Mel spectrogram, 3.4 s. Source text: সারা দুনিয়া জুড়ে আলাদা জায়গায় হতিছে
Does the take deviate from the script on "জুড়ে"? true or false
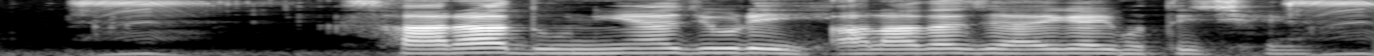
false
